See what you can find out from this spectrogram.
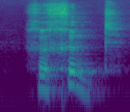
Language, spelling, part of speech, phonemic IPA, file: Dutch, gegund, verb, /ɣəˈɣʏnt/, Nl-gegund.ogg
- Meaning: past participle of gunnen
